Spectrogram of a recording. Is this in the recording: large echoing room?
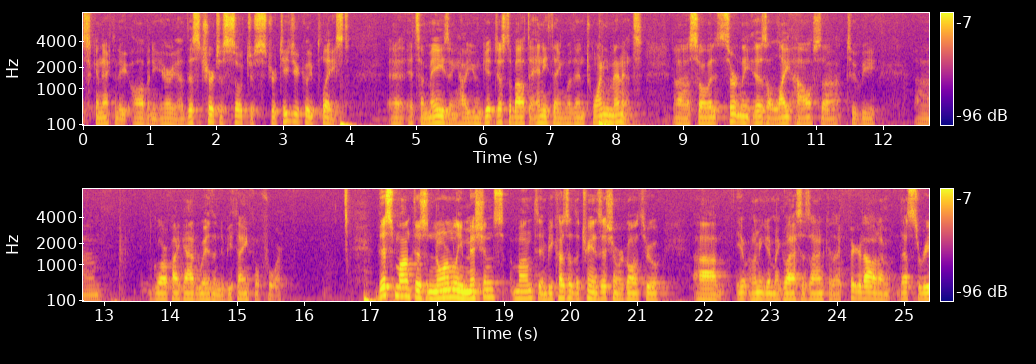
yes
